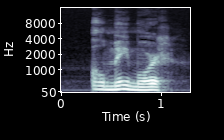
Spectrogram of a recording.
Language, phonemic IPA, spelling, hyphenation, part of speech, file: Dutch, /ˌɑlˈmɛ.mɔr/, almemor, al‧me‧mor, noun, Nl-almemor.ogg
- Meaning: bima, pulpit in an Ashkenazi synagogue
